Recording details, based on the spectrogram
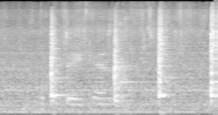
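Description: Bacon stirred in a frying pan, with four sharp scraping clacks at a loose rhythm over a steady low sizzle.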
